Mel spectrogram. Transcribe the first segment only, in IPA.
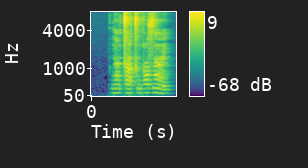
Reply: ɡ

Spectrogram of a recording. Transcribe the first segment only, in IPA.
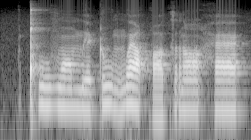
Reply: ǃʰ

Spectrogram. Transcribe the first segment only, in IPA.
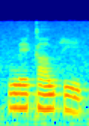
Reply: l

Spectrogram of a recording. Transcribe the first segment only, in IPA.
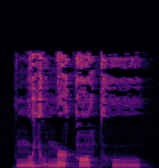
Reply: n̪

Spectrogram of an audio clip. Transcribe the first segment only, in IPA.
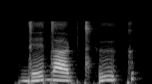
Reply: d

